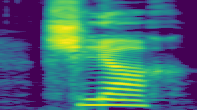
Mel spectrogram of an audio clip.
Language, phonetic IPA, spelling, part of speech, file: Ukrainian, [ʃlʲax], шлях, noun, Uk-шлях.ogg
- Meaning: way, path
